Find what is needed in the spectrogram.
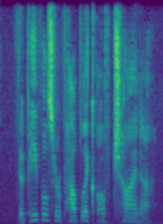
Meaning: Official name of China: a country in East Asia
- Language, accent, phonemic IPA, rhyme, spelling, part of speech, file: English, Australia, /ˈpiːpəlz ɹɪˈpʌblɪk əv ˈt͡ʃaɪnə/, -aɪnə, People's Republic of China, proper noun, En-au-People's Republic of China.ogg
